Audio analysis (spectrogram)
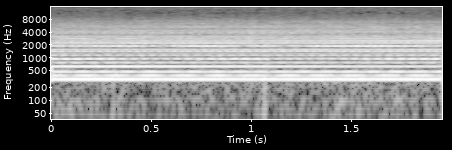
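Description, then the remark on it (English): A loud, steady blare of a hockey goal horn signalling a goal scored, one long unbroken honk with a rich, buzzing tone that fills the whole moment, with no voices over it. “Yeah, yeah, we hear you. Honk, honk. Goal scored.”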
